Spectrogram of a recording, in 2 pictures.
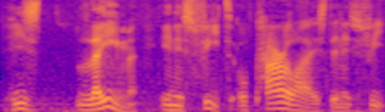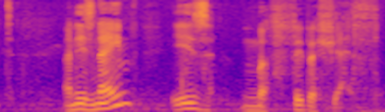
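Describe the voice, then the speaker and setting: Man playing a matter-of-fact royal servant, casual, mellow. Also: medium pitch, big pitch swings, takes it slowly, few pauses, slight background noise.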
